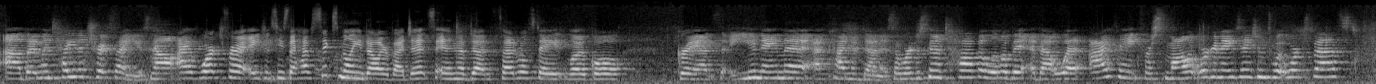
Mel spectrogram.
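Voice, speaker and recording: Speaking at a fairly quick pace with hardly any pauses, a woman uses a raised, projected voice at a high pitch with ordinary pitch variation, amid audible room echo and noticeable background noise. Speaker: nonprofit founder and grant writer. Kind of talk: conference workshop presentation. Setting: conference room with audience and projector. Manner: loud; informal.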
